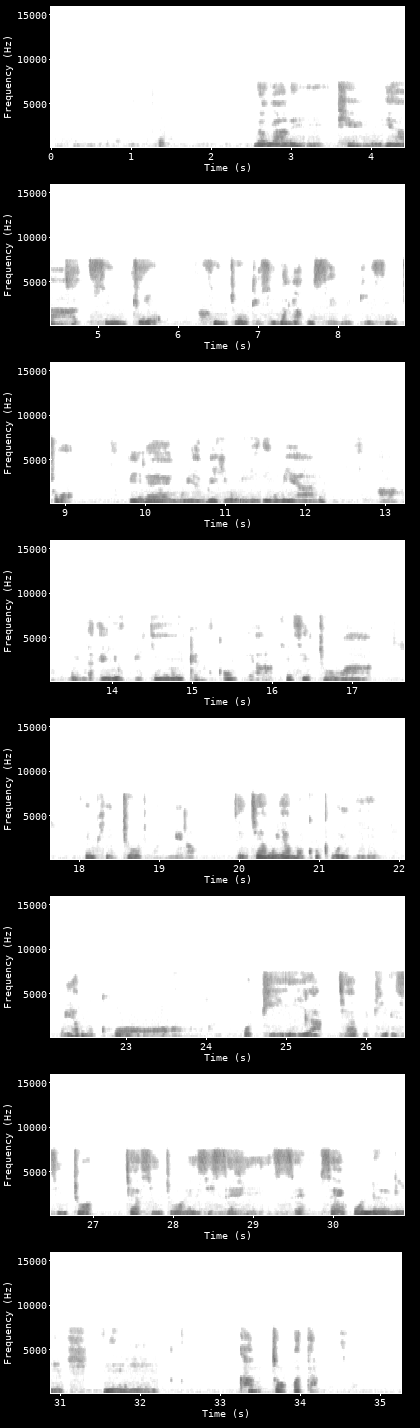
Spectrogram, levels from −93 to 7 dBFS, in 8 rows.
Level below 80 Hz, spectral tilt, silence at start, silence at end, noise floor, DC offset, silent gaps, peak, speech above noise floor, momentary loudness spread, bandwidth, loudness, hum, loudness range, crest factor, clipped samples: -86 dBFS; -6.5 dB/octave; 1.35 s; 1.05 s; -88 dBFS; under 0.1%; none; -22 dBFS; 46 dB; 18 LU; 7.6 kHz; -42 LUFS; none; 7 LU; 22 dB; under 0.1%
